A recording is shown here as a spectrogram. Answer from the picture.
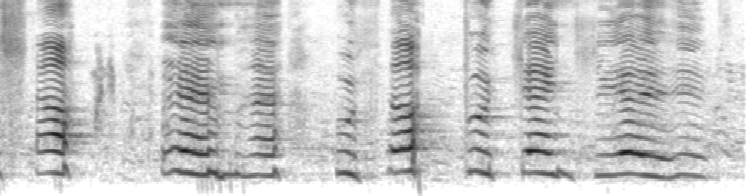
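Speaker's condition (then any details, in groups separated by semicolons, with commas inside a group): Cerebral palsy; speech not clear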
